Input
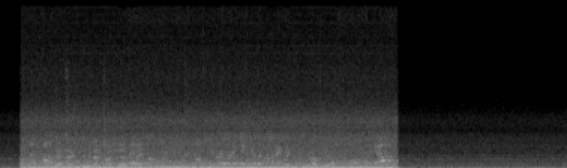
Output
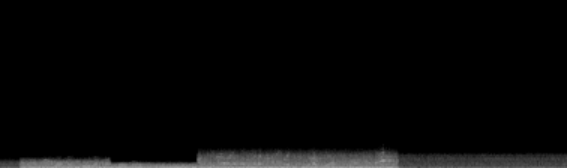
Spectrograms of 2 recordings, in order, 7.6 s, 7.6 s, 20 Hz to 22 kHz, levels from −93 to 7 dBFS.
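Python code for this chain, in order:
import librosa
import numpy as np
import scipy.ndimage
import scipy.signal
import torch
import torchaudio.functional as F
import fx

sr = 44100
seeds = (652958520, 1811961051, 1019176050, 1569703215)

y = fx.tracing_dist(x, sr, depth_ms=0.4)
y = fx.steep_lowpass(y, sr, hz=fx.steps((0.0, 910.0), (1.46, 520.0), (2.63, 1700.0)), slope=48)
y = y * 10.0 ** (-2.5 / 20.0)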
